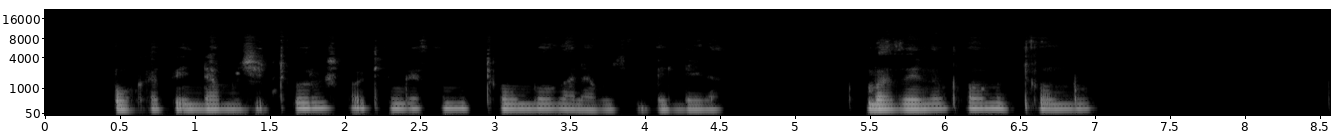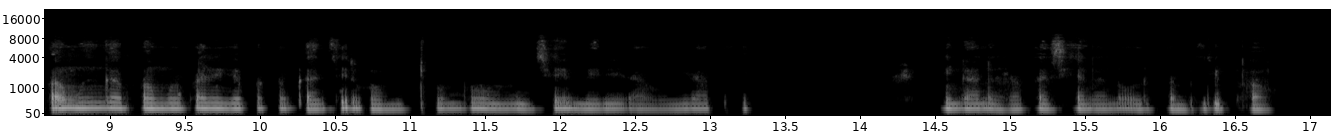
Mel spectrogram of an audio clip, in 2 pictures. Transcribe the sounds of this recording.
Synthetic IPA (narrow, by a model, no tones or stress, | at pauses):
ukʰapindamut͡ʃitʰo̞ɾot͡ʃanotʰe̞ŋɡe̞samutʰo̞mbo̞ŋkɡanakut͡ʃibʱe̞ɮe̞ra | kumbazaino̞piwamutʰo̞mbo̞ | pa̰mwe̞ŋɡapamwe̞pane̞ŋɡe̞pakaɡʱad͡zḭrwamutʰo̞mbo̞unot͡ʃieme̞ɾerauiɾape | ʐ̥ineŋɡanaʐakasijanana̰uɾipambeɾipʰaːwo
